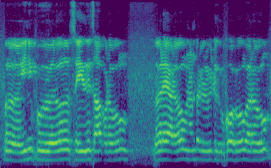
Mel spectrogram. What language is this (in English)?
Tamil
